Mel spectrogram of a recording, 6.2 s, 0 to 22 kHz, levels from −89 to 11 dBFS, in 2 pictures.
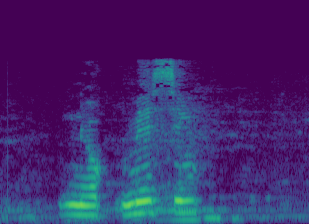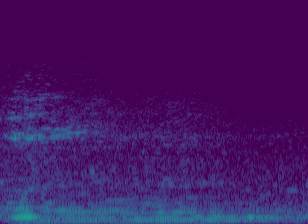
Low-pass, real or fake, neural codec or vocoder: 7.2 kHz; real; none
